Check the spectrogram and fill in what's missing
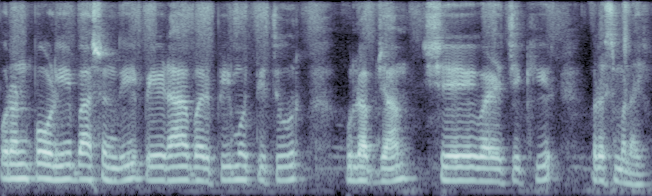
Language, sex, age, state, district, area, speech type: Marathi, female, 60+, Maharashtra, Osmanabad, rural, spontaneous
